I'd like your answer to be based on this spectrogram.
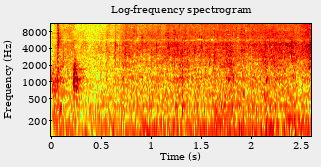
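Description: Onion sizzles and scrapes in a hot wok with garlic, Pixian chili bean paste and chopped chili, a loud continuous frying hiss with stirring clatter, close and alone.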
